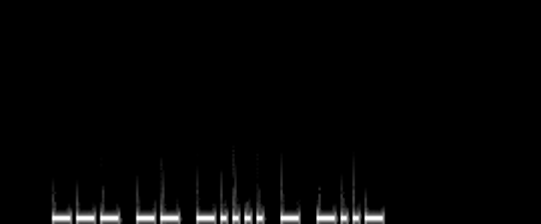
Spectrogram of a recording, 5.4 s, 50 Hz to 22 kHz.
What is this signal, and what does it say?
Morse code, heard as a keyed tone, about 20 wpm, 700 Hz. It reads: OM6TX
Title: DXCC-100 Call Signs - 5 Characters - 20wpm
